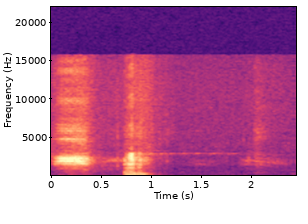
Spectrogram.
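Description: A crow cawing twice in quick succession, two short calls within the first second.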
